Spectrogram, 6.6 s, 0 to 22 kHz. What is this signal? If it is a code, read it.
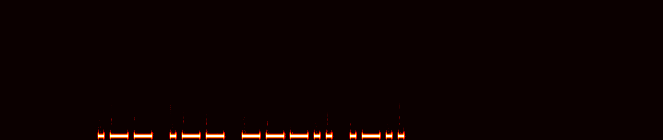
Morse code, heard as a keyed tone, about 21 wpm, 700 Hz. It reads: WW8L
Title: 2023 POTA Activator Call Signs - 20wpm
